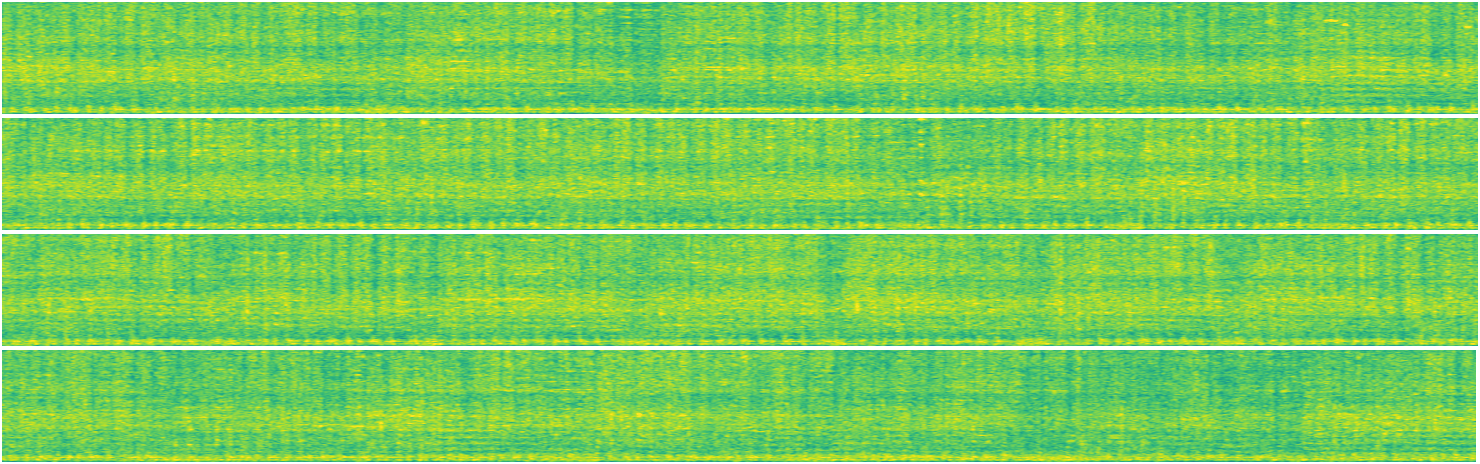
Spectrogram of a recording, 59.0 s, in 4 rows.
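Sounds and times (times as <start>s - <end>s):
steel wheels rumbling on rails: 0.0s - 59.0s.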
